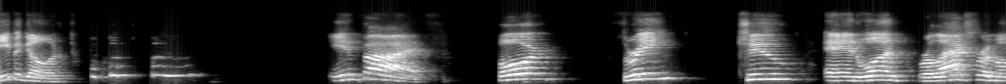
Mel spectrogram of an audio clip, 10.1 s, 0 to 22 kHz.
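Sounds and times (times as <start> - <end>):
short high vocal sounds: 0.9 - 2.0.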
